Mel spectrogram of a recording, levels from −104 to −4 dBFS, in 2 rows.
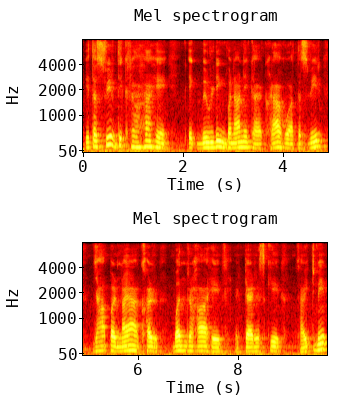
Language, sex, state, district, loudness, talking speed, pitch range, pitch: Hindi, male, Bihar, Kishanganj, -27 LUFS, 145 wpm, 115-140 Hz, 125 Hz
